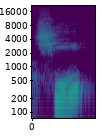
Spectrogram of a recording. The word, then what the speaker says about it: Qi: vital force energy spirit it's called Chi it's spelled Qi um and when we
